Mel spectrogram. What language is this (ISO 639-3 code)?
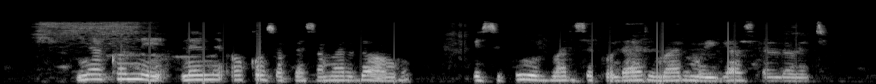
luo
